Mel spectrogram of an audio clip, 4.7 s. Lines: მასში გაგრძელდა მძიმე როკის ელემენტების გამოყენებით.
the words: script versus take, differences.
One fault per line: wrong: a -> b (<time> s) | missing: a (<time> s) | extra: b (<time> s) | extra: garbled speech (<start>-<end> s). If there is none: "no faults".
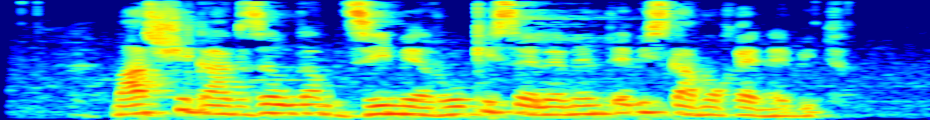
no faults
